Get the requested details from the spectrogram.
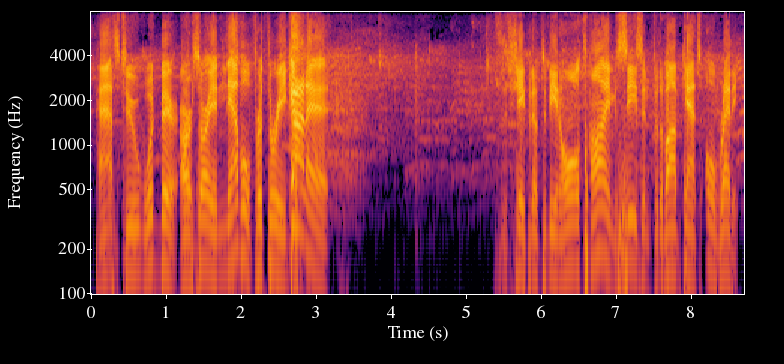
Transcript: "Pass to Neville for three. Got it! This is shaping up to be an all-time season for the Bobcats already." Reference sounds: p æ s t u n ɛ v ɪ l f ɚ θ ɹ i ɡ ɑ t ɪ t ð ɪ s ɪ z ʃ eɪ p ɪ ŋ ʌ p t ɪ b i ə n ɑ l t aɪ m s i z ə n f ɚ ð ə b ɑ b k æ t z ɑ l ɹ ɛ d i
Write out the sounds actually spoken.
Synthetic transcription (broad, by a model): p æ s t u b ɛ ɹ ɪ l f ɚ θ ɹ i ɡ ɑ t ɪ t ð ɪ s ɪ z ʃ eɪ p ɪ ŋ ʌ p t ɪ b i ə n ɑ l t aɪ m s i z ə n f ɚ ð ə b ɑ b k æ t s l ɹ ɛ d i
